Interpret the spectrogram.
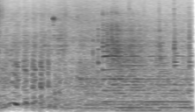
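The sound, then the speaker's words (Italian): A truck engine cranks with a few uneven sputtering bursts, then catches and settles into a steady, rumbling idle, moderately loud with no voices. “Non rimaneva che una cosa da fare: prendere quel dannato camion e andare personalmente in città a vendere i giocattoli.”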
